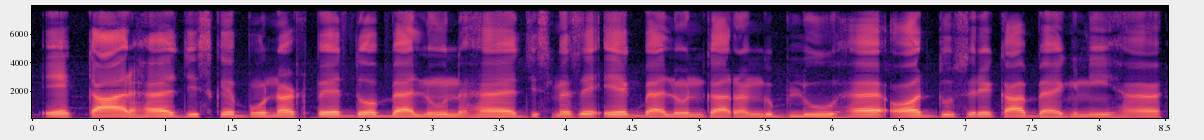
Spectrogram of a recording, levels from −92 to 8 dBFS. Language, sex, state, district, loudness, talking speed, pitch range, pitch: Hindi, male, Jharkhand, Garhwa, -17 LUFS, 155 wpm, 120-130 Hz, 125 Hz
